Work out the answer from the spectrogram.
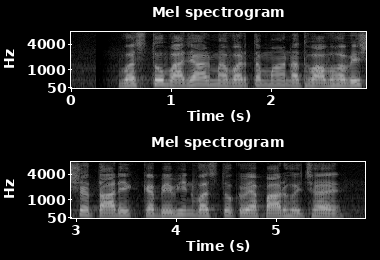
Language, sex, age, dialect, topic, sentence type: Maithili, male, 51-55, Eastern / Thethi, banking, statement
